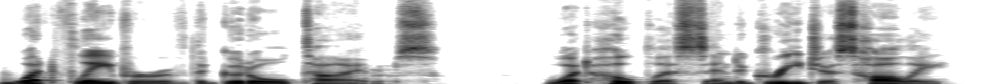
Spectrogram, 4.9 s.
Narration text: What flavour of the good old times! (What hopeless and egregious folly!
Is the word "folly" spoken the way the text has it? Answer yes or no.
no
